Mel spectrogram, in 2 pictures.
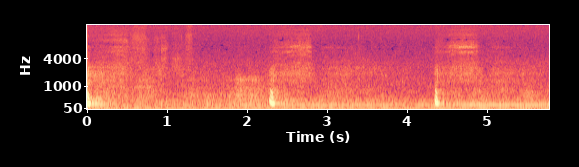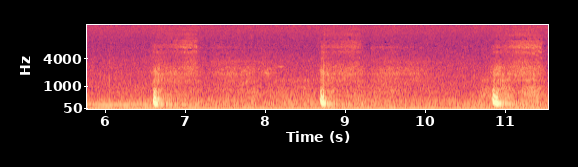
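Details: Pug puppy asleep, breathing softly with a snuffly, snore-like catch about every two seconds, five even breaths in a quiet indoor room.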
